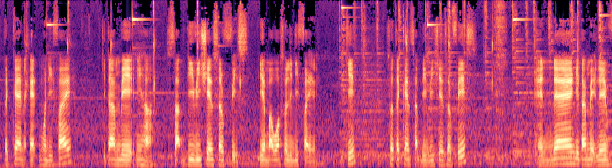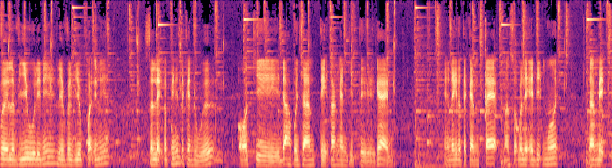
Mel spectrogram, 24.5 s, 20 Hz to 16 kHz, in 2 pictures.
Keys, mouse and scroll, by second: 1.0 click, 9.6 click, 16.3 click, 18.2 scroll up 3, 18.7-20.3 middle drag, 22.5 Tab.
